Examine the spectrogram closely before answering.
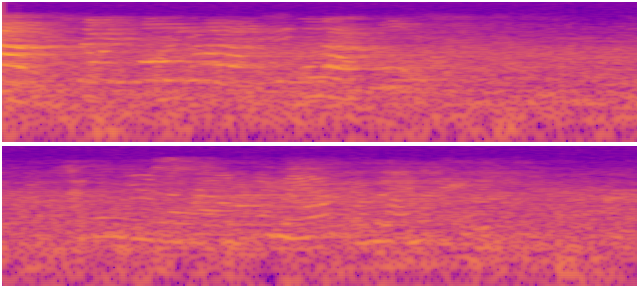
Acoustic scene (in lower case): residential area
